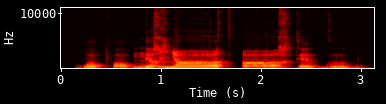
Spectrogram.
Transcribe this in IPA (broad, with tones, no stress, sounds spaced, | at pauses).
b ɔ˧ pʰ ɔ˨ b n ɪ˦ ʁ ʎ ɑː˦ t͡sʼ ɑː˧ ʁ k ɛ˨ u̯ ɡ͡b ʊː˦ b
